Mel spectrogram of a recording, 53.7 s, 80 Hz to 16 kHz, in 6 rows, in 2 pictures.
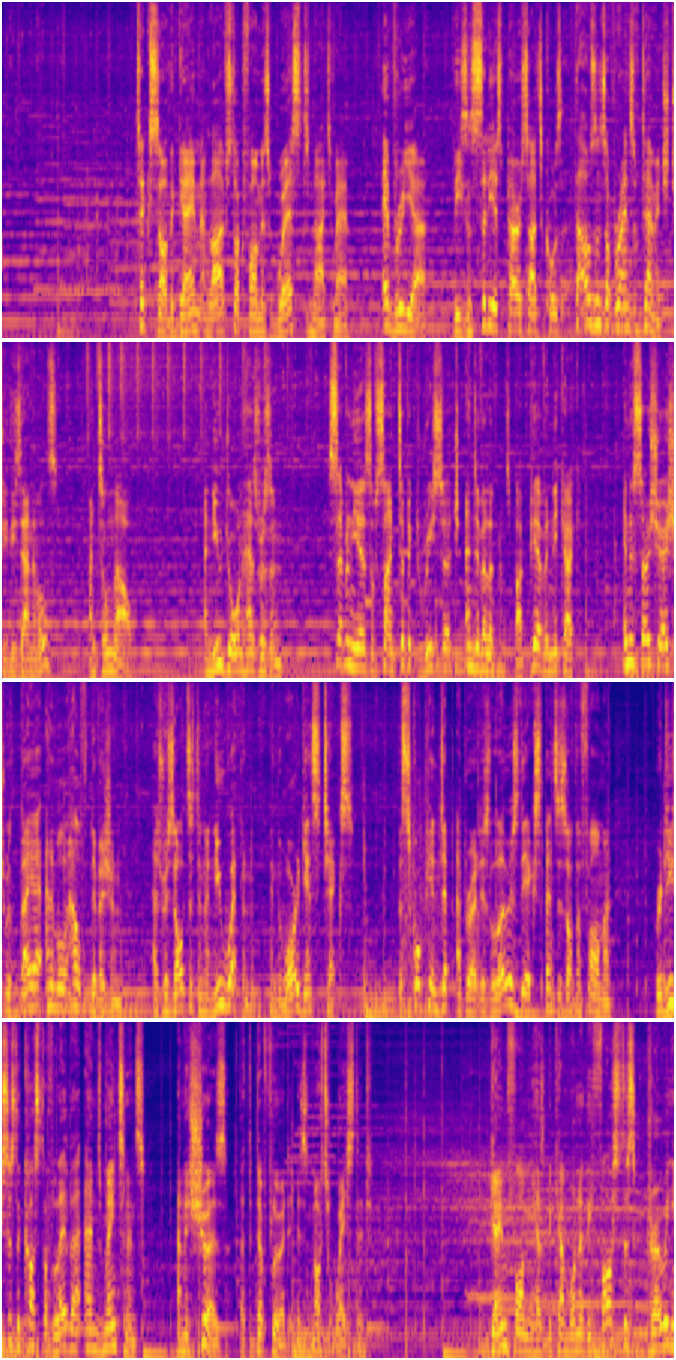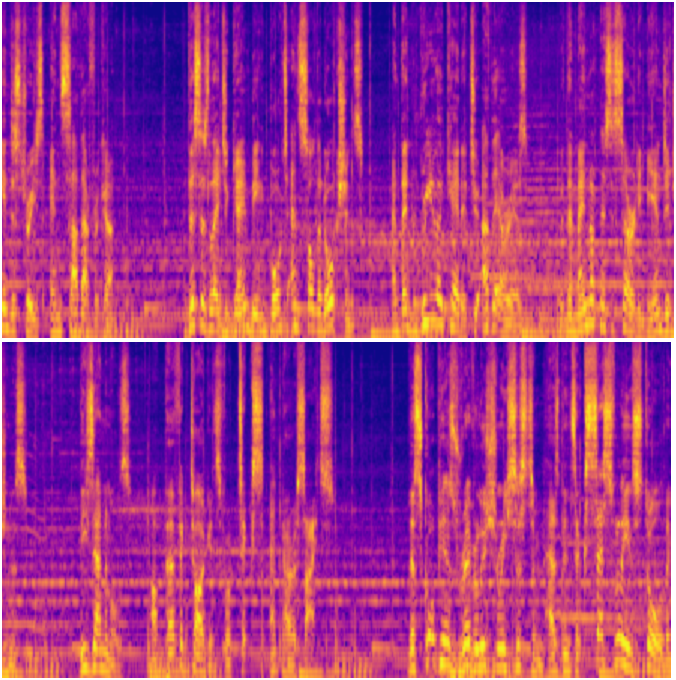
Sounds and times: Music: 0:00.0 - 0:53.7
Speech: 0:01.8 - 0:10.7, 0:11.6 - 0:12.7, 0:13.3 - 0:16.6, 0:17.2 - 0:22.6, 0:23.2 - 0:26.0, 0:26.6 - 0:31.8, 0:33.4 - 0:37.4, 0:38.3 - 0:45.2, 0:45.8 - 0:49.3, 0:50.2 - 0:53.7.

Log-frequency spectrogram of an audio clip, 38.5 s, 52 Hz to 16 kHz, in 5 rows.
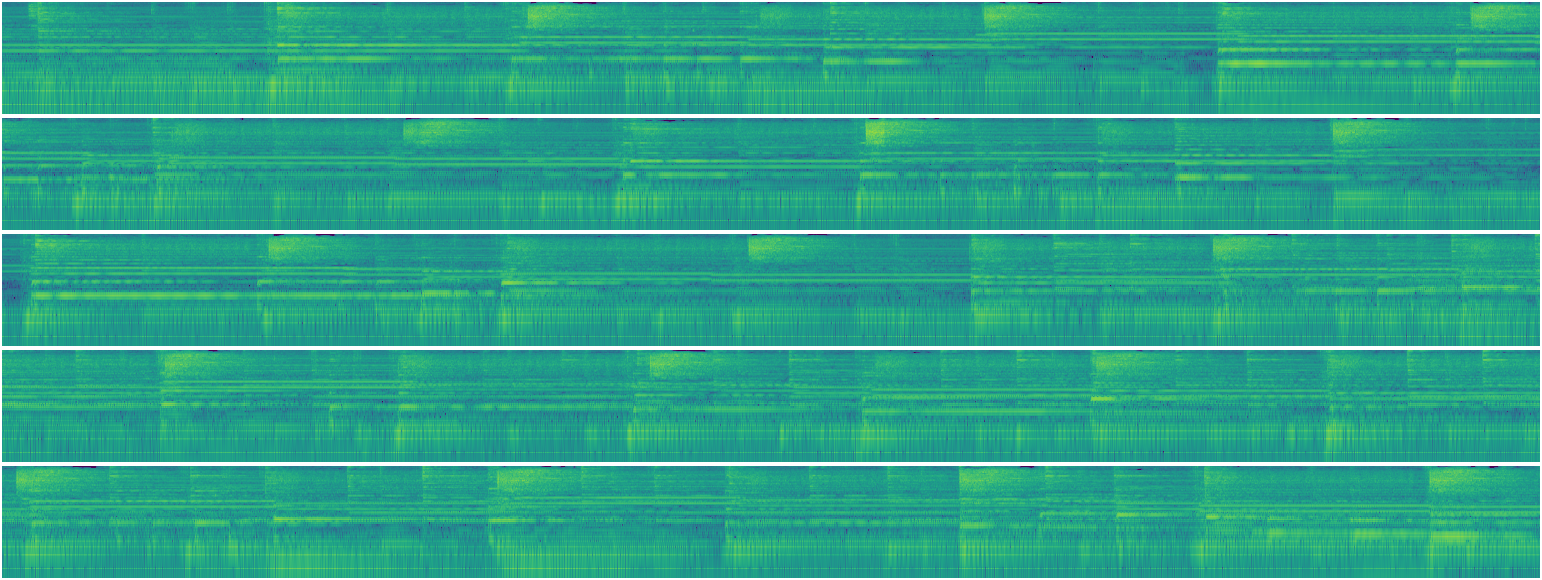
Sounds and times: Jingle, tinkle: 0:00.0 - 0:38.4.

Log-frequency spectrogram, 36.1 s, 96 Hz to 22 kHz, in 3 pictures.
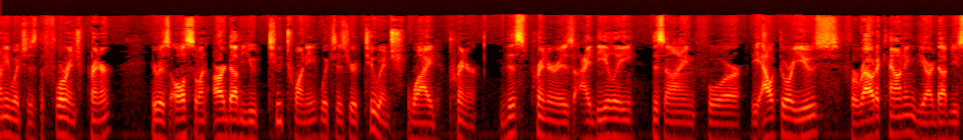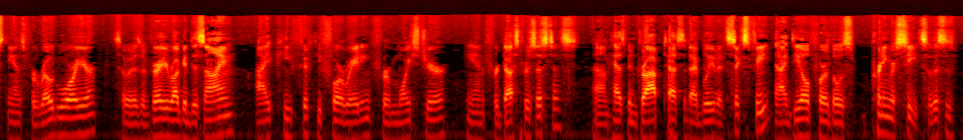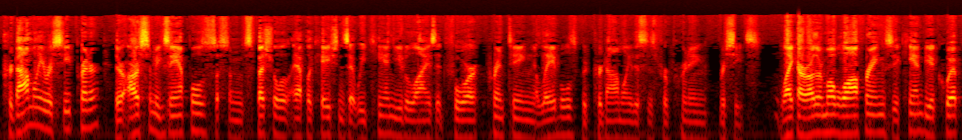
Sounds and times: Speech: 0:00.0 - 0:36.1.

